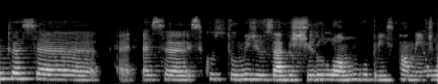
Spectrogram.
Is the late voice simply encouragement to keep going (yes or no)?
yes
